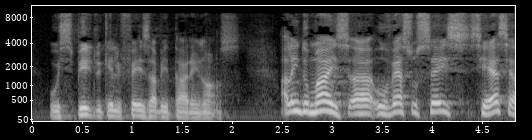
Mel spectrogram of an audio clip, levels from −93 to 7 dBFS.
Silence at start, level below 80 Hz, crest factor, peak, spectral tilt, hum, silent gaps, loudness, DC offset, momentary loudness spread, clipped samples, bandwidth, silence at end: 0.2 s; -64 dBFS; 16 dB; -4 dBFS; -5 dB/octave; none; none; -21 LUFS; under 0.1%; 10 LU; under 0.1%; 9.4 kHz; 0 s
